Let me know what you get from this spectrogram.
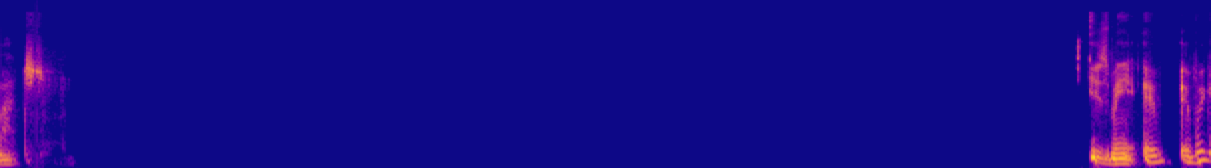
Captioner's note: silence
